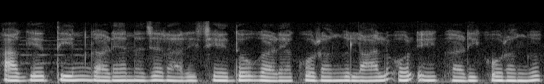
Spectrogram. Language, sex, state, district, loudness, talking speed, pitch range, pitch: Rajasthani, female, Rajasthan, Nagaur, -15 LUFS, 200 wpm, 175-190 Hz, 185 Hz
